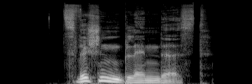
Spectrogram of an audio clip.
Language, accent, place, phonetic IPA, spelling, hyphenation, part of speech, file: German, Germany, Berlin, [ˈt͡svɪʃn̩ˌblɛndn̩], zwischenblenden, zwi‧schen‧blen‧den, verb, De-zwischenblenden.ogg
- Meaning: to transition (i.e. between slides, scenes, etc.)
